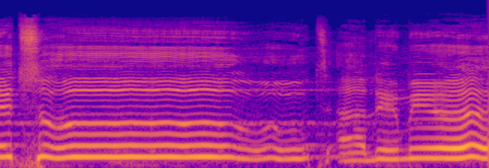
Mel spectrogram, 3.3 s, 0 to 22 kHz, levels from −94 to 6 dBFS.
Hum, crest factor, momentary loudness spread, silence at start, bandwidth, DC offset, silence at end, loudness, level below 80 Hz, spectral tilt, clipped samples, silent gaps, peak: none; 16 dB; 11 LU; 0 s; 14.5 kHz; under 0.1%; 0 s; -20 LUFS; -50 dBFS; -4 dB/octave; under 0.1%; none; -4 dBFS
